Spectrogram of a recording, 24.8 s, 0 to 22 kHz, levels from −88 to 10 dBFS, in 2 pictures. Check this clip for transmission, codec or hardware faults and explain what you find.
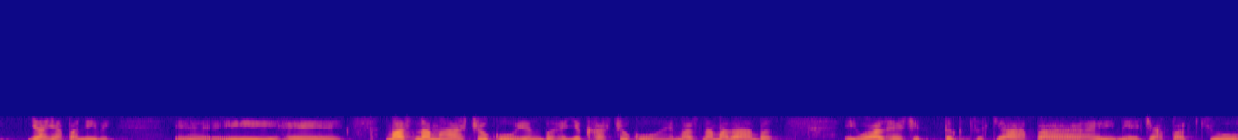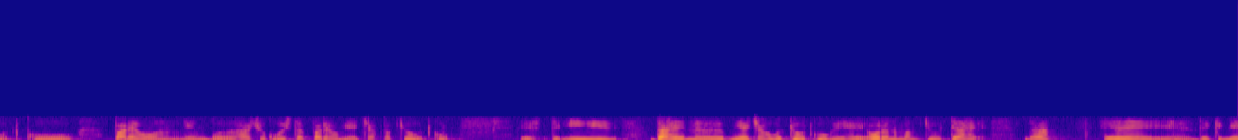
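One codec fault runs through the whole speech clip. AMR narrowband mobile codec, throughout: a vocal-tract model excites each frame with a few pulses, discarding everything above 3.4 kHz and below 250 Hz, so the voice sounds thin, buzzy and synthetic. The damage is plainly audible, which fits a low mode around 7.4 kbps.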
